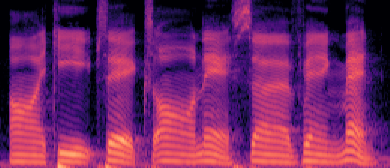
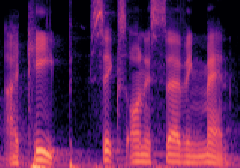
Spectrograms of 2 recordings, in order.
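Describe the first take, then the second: First: Every syllable gets equal, even weight. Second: Strong beats alternate with weak syllables. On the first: The speaker calls it wrong. "that's not English, is it? Doesn't sound like. It's not like Spanish" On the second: The speaker calls it right. "In English it's ba bum da dum da dum"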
